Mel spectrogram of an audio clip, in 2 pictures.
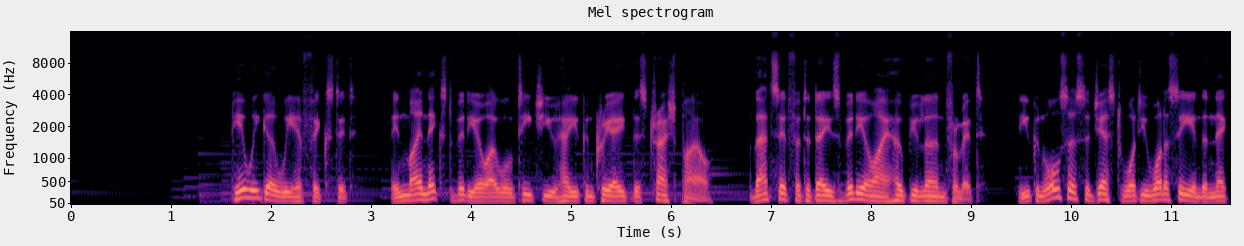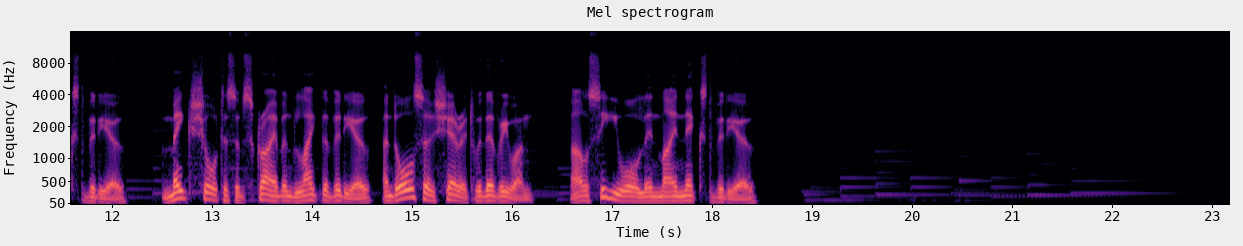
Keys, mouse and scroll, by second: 0.3 click, 0.3 right click, 20.5 click.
